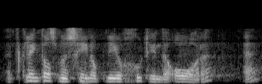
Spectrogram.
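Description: A man preaching a sermon, explaining scripture in an emphatic, animated way with frequent rhetorical asides. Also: medium pitch, fairly quick. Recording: dull sound in a large reverberant hall.

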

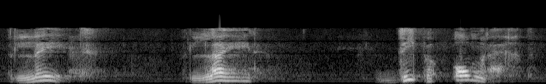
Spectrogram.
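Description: A man's voice: a little high, very animated, extremely slow, big-room sound, muffled recording. A man pastor giving an earnest, emphatic sermon.

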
